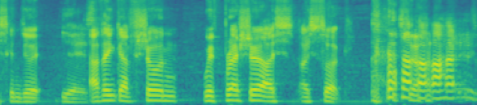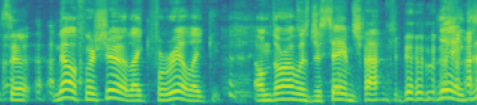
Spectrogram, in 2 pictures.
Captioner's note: laughs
